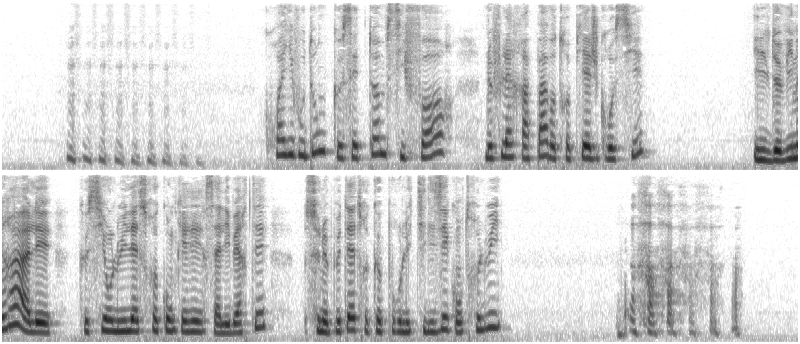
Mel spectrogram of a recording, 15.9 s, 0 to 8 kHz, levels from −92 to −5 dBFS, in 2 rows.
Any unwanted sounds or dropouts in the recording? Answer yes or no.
yes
